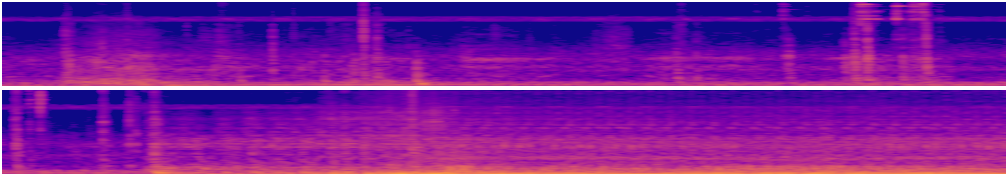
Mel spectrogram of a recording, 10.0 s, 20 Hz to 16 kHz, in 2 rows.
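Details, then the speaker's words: 1983 Porsche 944, first start after sitting 20 years with rebuilt head: rattling while cranking, then rough running with an uneven tap; misfire because cylinder 3 injector connector wasn't seated, much better once plugged in. "all right so you could hear a tapping sound as the engine was running and that's actually because it looks like we didn't get number three plugged in very well down here"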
